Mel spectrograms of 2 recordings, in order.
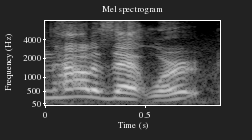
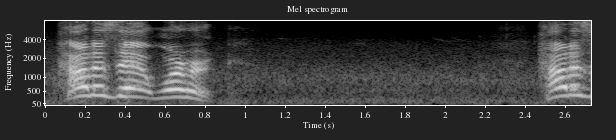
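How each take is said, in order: First: Said in the usual way. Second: Higher and louder with DOES stressed; emphatic challenge. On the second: Real, not acted. Challenging viewers again, louder and insistent. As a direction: demand an answer.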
